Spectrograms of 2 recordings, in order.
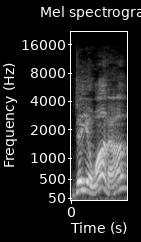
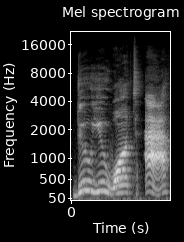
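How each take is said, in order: First: The T in want is dropped. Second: The T in want is pronounced. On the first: The speaker calls it right. "So we drop the T and we say wanna" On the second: The speaker calls it wrong.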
